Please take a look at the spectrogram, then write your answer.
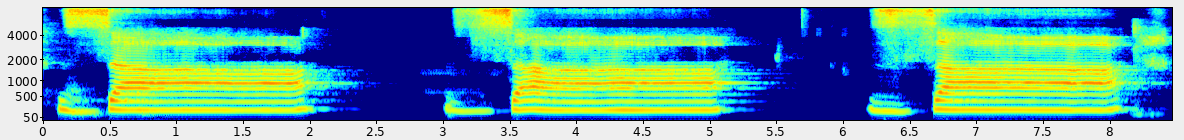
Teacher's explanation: ہماری زبان کی جو نوک ہوتی ہے یہ ہمارے جو اوپر والے اور نیچے والے دانت ہوتے ہیں ان کی اندر والی سائڈ پہ جا کے تھوڑا سا ٹچ کرتی ہے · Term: زا کا مخرج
